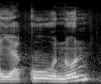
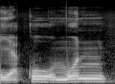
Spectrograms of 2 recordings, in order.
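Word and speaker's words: يكون: Terus juga di surah al-Qariah yauma yaquunun tadi dibacanya yauma yaquumun nas.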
